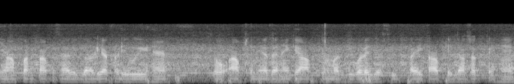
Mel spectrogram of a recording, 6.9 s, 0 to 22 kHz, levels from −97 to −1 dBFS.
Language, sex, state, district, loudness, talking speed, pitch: Hindi, male, Rajasthan, Bikaner, -19 LUFS, 165 wpm, 90 Hz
